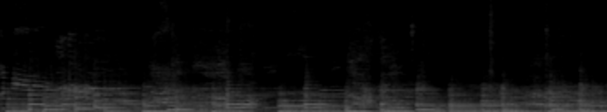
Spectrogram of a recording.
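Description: Upright piano played solo with both hands: a lively run of chords and melody notes.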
